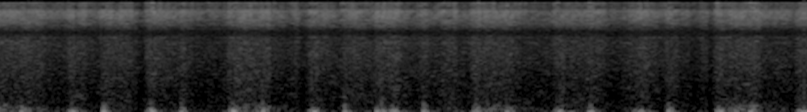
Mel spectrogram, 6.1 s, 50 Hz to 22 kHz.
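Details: Quick, regular, pounding heartbeat at about 98 beats per minute after running in place, a normal fast heartbeat after exercise.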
